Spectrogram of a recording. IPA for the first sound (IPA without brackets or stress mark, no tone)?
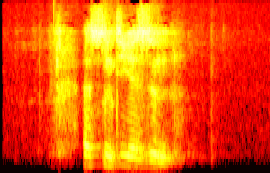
æ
